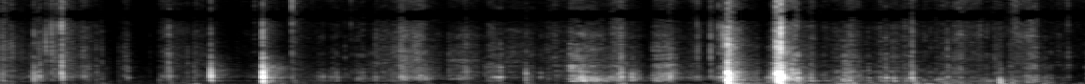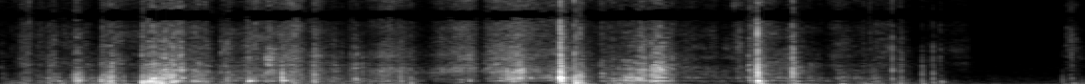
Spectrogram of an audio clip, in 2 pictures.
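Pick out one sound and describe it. Cardboard packaging rustles and crinkles as hands handle it.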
